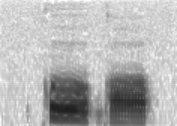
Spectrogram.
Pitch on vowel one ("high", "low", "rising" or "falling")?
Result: falling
